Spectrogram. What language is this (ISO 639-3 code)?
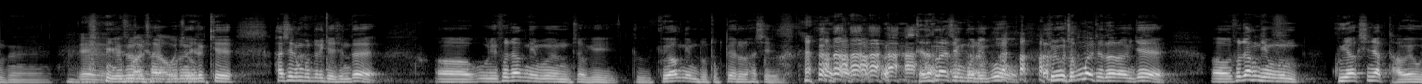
kor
